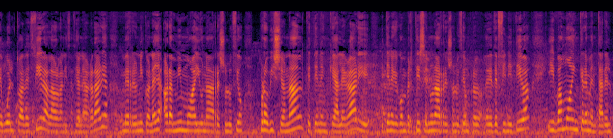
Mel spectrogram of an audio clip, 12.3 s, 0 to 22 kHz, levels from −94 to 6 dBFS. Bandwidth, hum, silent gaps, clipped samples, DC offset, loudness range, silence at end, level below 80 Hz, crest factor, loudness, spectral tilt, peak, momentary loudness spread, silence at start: 15.5 kHz; none; none; under 0.1%; under 0.1%; 2 LU; 0 s; -42 dBFS; 18 dB; -22 LUFS; -4 dB/octave; -4 dBFS; 7 LU; 0 s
